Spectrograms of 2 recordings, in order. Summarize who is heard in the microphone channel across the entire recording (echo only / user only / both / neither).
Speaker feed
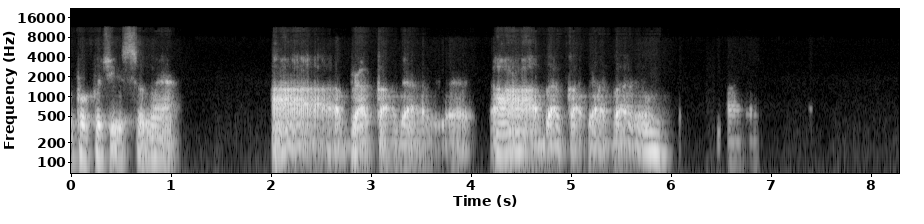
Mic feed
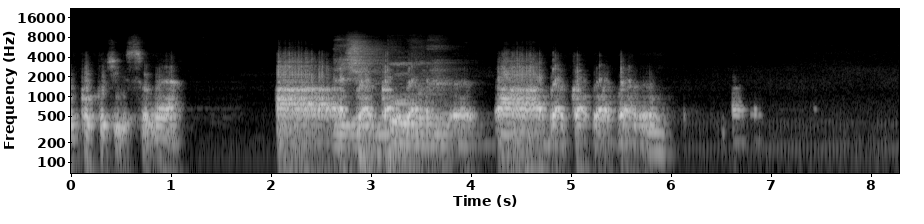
both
